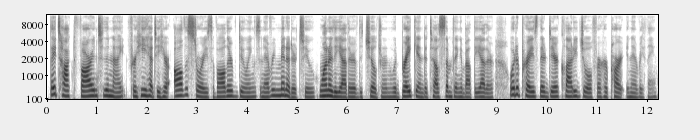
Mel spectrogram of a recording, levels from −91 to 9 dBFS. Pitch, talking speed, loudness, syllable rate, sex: 190 Hz, 250 wpm, -19 LUFS, 6.1 syllables/s, female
